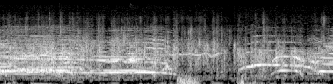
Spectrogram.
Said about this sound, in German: Nochmal einen kräftigen Applaus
